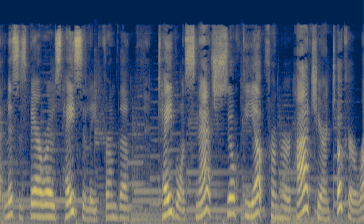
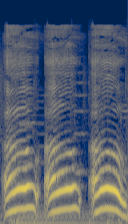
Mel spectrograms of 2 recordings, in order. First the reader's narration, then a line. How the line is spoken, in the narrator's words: he sobbed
